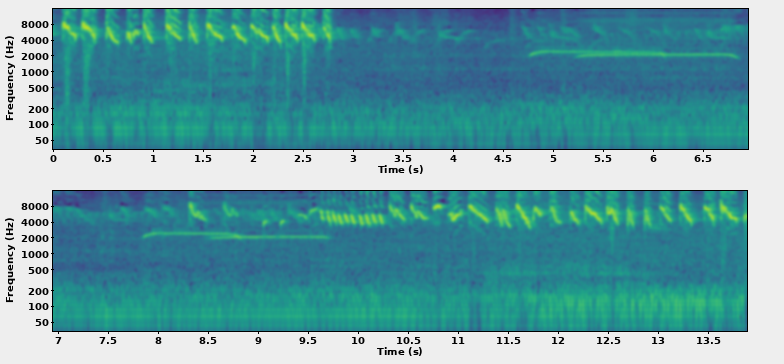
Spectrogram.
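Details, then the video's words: Oriental white-eye: rapid, very high twittering bursts open and close the passage. Between them come two pairs of long, steady whistled tones at a lower pitch. A low rumble sits underneath throughout. "gila..!!! burung pleci materi mewah"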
